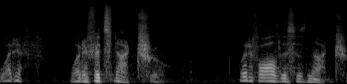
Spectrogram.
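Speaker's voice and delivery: very quiet, breathy, barely voiced whisper. Retelling the words of dying men in their weakness: imitating a very quiet voice. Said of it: "said with a very quiet voice".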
